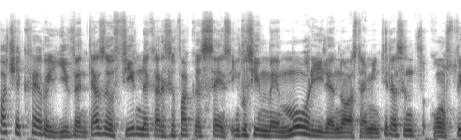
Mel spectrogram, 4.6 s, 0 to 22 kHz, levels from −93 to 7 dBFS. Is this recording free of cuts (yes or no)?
yes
